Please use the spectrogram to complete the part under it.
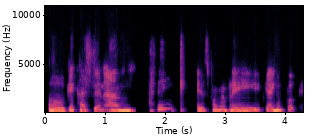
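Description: A woman in her thirties, a teacher, chats casually as an interview guest, filling her talk with fillers and self-corrections. Her voice is high, expressive and warm, and she speaks unhurriedly. The sound is dull, dry and lo-fi.

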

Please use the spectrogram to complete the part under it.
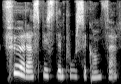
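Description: A woman's voice: mid-range voice, gravelly, darkish tone, slightly rough. A sheepish woman friend confides her small burden in a hesitant voice, as a woman preacher quotes her in a sermon. She sounds slightly embarrassed and stumbles over a few of her words. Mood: confiding.

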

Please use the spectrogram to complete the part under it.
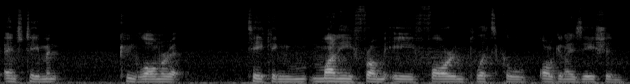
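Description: A man's voice: mid-range voice, flat delivery, moderate pace, warm tone, slight background noise. A man co-hosting a podcast, rambling through news with fillers and restarts. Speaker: podcast co-host. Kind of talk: casual chat.

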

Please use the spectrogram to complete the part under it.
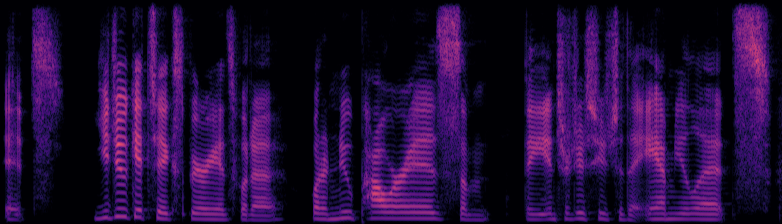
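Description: A woman's voice: mid-range voice, fairly even intonation, normal speed, fairly bright tone, no echo, studio quality. A young woman co-hosting a gaming podcast in casual, rambling, enthusiastic chat. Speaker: podcast co-host.

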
